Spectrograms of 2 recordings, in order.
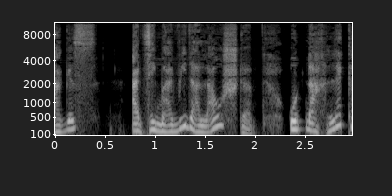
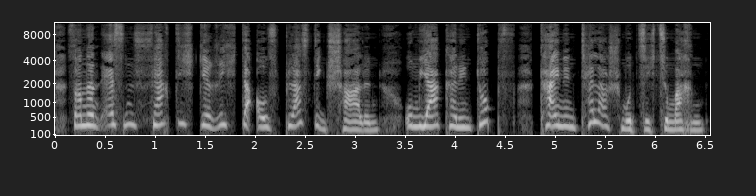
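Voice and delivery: high, indignant mouse voice; a hungry mouse airing her grievances; high mouse voice, speeding up in complaint; complaining mouse; 7 semitones higher than usual. A narrator's reading. Miller complains to the court.

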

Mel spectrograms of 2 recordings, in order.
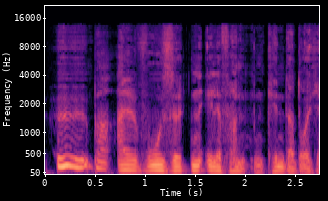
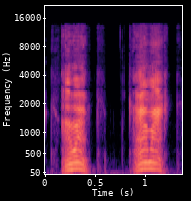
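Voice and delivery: higher, loud bird clatter; clattering marabou; 5 semitones higher, 7 dB louder than usual. Acted. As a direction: rattle it out like a stork's beak. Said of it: "klapperte der alte Marabu". (klappernder Marabu-Ruf)

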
